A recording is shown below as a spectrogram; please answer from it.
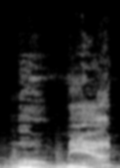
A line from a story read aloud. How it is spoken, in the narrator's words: Bo mumbled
